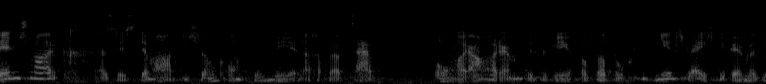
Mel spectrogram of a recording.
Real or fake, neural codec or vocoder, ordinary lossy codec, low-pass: fake; codec, 24 kHz, 0.9 kbps, WavTokenizer, small release; AAC, 64 kbps; 10.8 kHz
